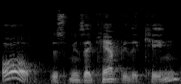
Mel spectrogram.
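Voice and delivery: surprised, not accusing, with rising intonation.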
